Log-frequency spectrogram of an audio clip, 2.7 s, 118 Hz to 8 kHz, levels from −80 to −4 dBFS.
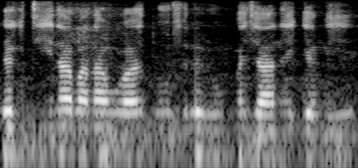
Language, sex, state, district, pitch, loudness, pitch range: Hindi, male, Uttar Pradesh, Budaun, 160 Hz, -18 LUFS, 160-180 Hz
